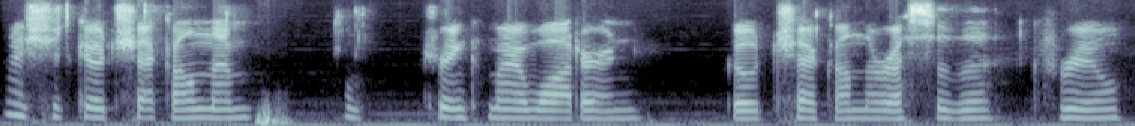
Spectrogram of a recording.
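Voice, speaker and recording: A woman playing a ship captain in a tabletop role-playing game, speaking in a calm, matter-of-fact way. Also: medium pitch, a little slow, poor audio. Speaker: player voicing the captain. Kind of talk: tabletop role-play in character.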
